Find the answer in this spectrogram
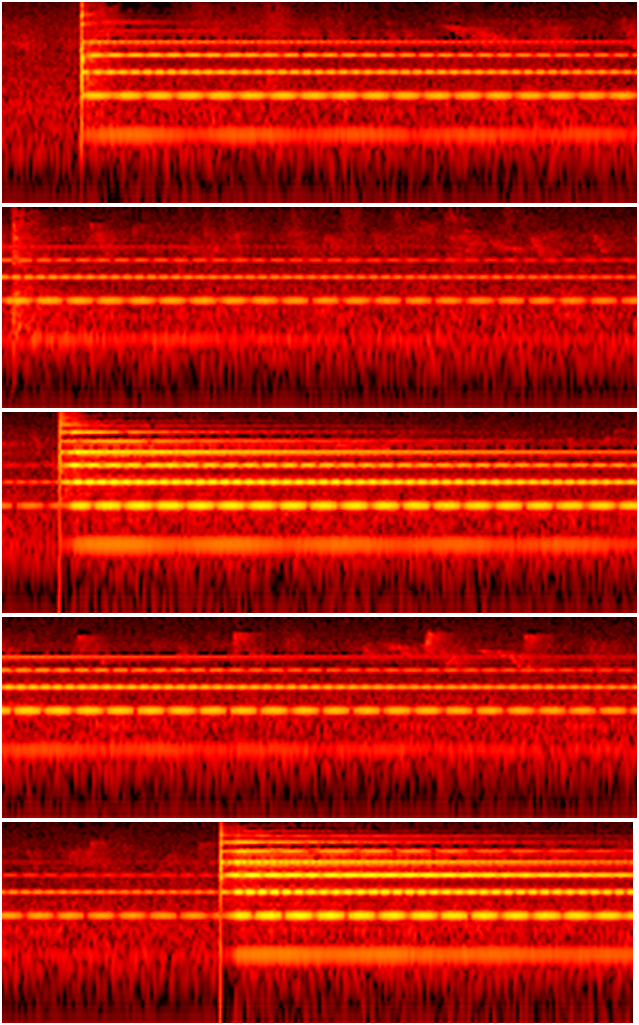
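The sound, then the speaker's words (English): A bell is struck three times, spaced several seconds apart. Each stroke opens bright and then rings on in a long, pure, sustained tone that slowly fades before the next strike. “let's listen to the sound of the bell.”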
